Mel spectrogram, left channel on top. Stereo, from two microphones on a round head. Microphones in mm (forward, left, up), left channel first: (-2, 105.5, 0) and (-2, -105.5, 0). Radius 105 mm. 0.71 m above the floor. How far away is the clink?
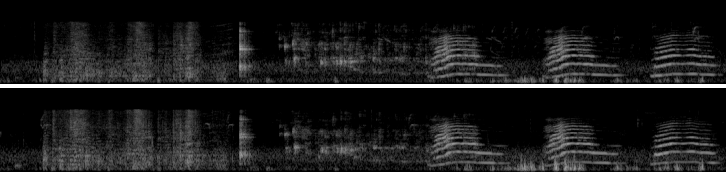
About 1.6 m.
